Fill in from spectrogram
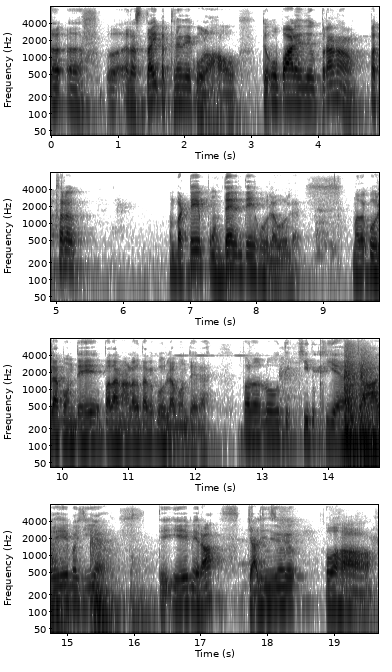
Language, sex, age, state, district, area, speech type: Dogri, male, 45-60, Jammu and Kashmir, Kathua, rural, spontaneous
